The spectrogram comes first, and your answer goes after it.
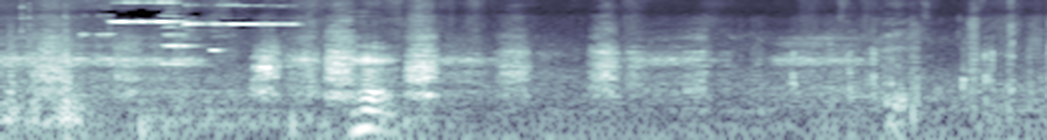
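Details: A Rottweiler trying to bite a wagon tire growls and huffs in rough, breathy bursts, with scuffling noises around it.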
